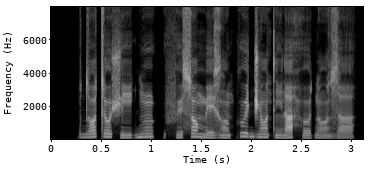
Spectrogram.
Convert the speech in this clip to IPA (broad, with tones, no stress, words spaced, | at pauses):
dɔ˨˦to˧ʃiː˨ɡ͡bũ˦ | fɨ˨sɔ˦ me˨ɣɔ̃˨ kʷe˦ d͡ʒɔ̃˦tĩ˨ ɾa˧ho˨ ɗɔ̃˨ za˨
